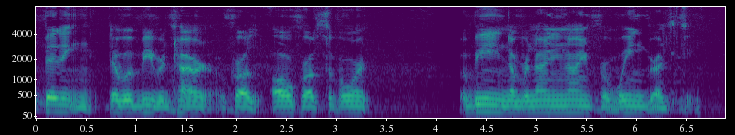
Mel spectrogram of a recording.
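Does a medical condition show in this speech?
Yes: cerebral palsy; voice sound affected.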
